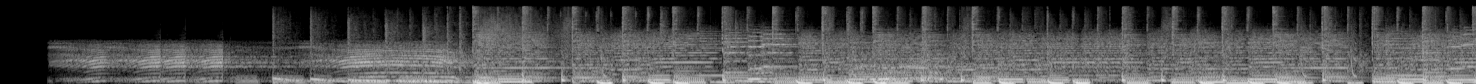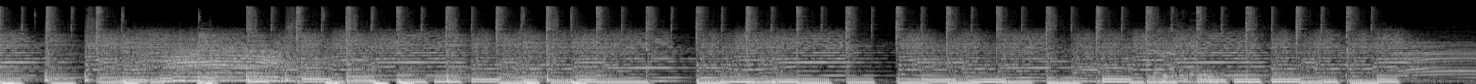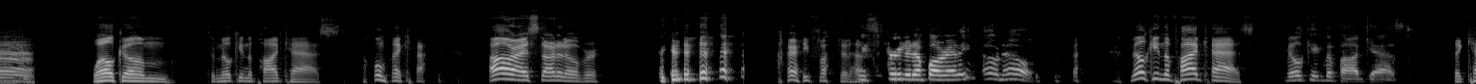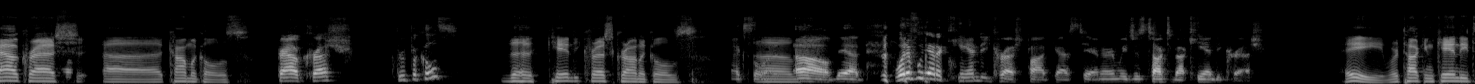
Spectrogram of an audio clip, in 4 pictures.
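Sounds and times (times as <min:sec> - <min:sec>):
cow mooing: 0:00.5 - 0:04.8, 0:08.4 - 0:10.3, 0:16.2 - 0:18.2, 0:26.2 - 0:27.4, 0:28.6 - 0:29.9
intro music with drums: 0:02.8 - 0:28.7.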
